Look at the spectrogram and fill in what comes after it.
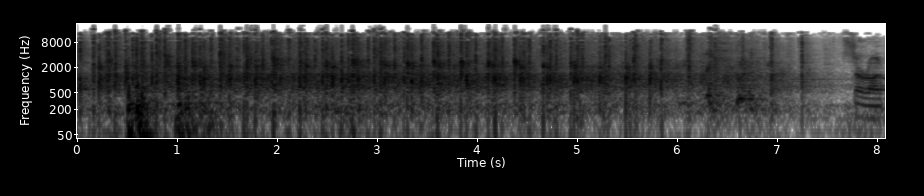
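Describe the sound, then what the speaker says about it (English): People at a township council meeting break into applause, a dense patter of many hands clapping at close range that thins and tapers off near the end, with voices murmuring underneath. "I think we all deserve a round of applause."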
